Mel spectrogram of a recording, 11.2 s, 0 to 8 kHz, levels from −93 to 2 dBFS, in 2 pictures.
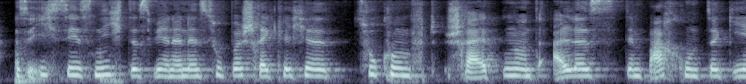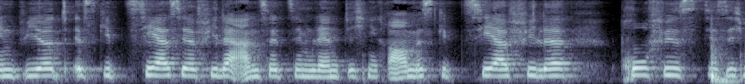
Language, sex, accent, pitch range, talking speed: German, female, German, 195-215 Hz, 190 wpm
